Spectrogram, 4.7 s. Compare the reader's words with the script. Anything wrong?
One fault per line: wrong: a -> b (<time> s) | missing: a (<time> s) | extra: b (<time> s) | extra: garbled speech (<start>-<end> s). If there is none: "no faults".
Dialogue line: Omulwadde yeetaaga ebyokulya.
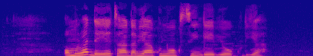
extra: byakunywa okusinga (2.1 s)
